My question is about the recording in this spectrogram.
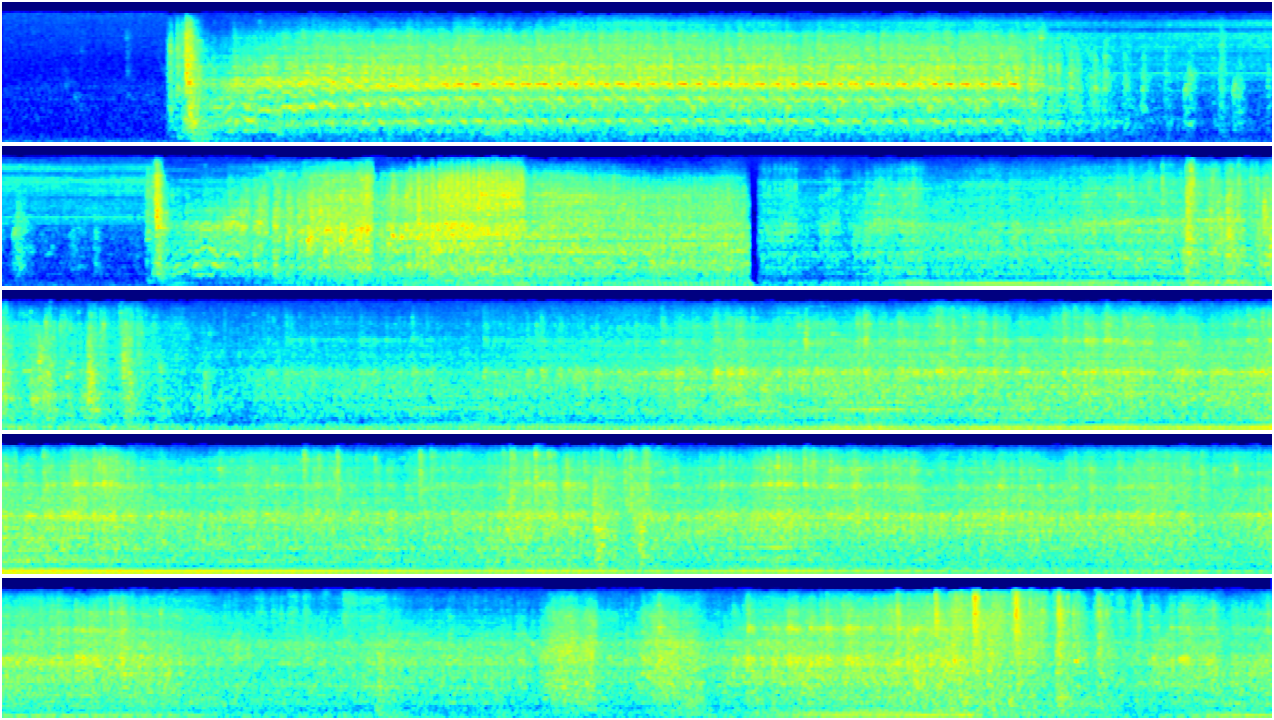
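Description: An Oshkosh truck's engine being started: a steady whine from the starter for about four seconds, a lull and a sharp click, then the engine catches and runs with a steady low note that grows as the truck pulls away.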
